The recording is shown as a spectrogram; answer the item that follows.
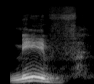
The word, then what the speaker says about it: Maeve: Maeve, that rhymes with shave, is here as well.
